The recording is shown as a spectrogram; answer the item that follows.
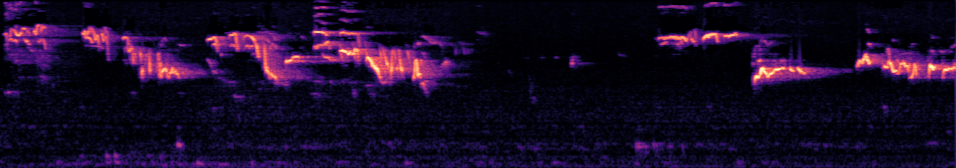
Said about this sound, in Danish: Ja, jeg fandt ud af, at det var en rødhals, eller en rødkæld, som det også hedder.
